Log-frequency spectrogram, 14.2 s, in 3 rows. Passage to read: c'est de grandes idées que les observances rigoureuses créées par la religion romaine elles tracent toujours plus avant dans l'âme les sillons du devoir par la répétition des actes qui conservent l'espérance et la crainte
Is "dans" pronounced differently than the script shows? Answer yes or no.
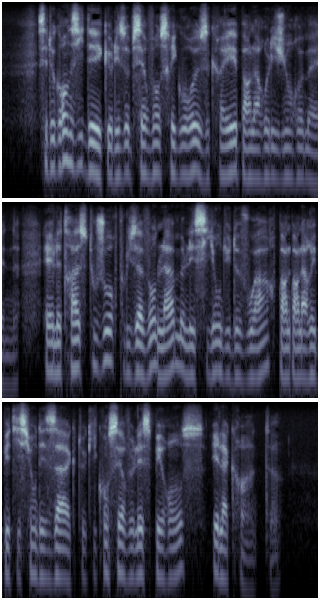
yes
